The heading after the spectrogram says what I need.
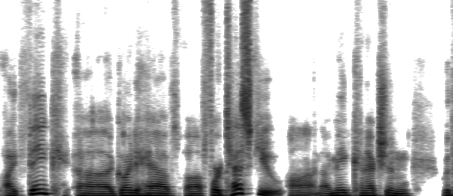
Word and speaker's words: Fortescue: So Savannah Rice from Fortescue. Sorry, let me get my camera on here. Well, thanks for, by the way, correcting my pronunciation, Fortescue.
